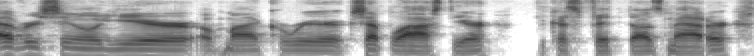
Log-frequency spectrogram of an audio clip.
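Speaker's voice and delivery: plain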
